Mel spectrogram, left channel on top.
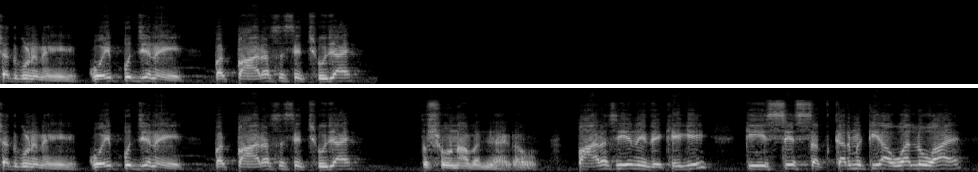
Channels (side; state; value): left; drops out; at 3.6 s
